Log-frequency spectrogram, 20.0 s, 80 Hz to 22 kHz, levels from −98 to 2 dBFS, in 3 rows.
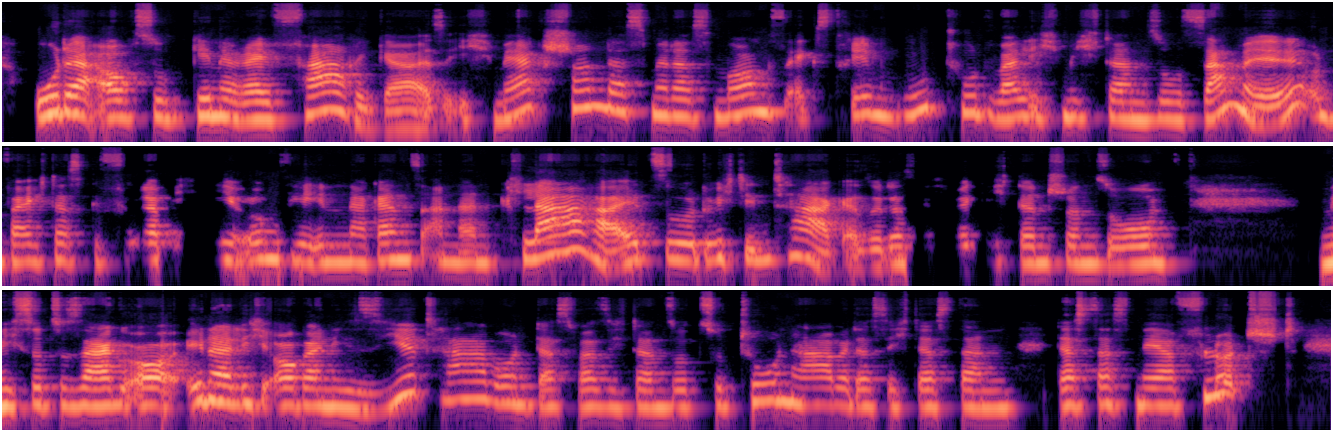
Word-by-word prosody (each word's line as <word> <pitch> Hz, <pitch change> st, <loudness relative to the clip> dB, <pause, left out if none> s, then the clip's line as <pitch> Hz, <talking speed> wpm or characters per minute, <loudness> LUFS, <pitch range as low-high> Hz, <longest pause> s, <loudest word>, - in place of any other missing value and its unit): oder 245 Hz, -1 st, +6 dB
auch 215 Hz, 0 st, 0 dB
so 215 Hz, -2 st, -5 dB
generell 205 Hz, -3 st, +3 dB
fahriger. 200 Hz, -, +2 dB
Also, 145 Hz, -, -1 dB
ich 195 Hz, +2 st, -11 dB
merke 280 Hz, +10 st, -1 dB
schon, 325 Hz, +1 st, 0 dB
dass 275 Hz, -3 st, -2 dB
mir 235 Hz, -, +1 dB
das 225 Hz, 0 st, -3 dB
morgens 260 Hz, +4 st, 0 dB
extrem 240 Hz, -5 st, -4 dB
gut 300 Hz, +7 st, -3 dB
tut, 255 Hz, -5 st, -4 dB
weil 205 Hz, +3 st, +1 dB
ich 220 Hz, -1 st, -8 dB
mich 215 Hz, 0 st, -5 dB
dann 205 Hz, -2 st, -1 dB
so 200 Hz, 0 st, -5 dB
sammele 200 Hz, -, +3 dB
und 230 Hz, -3 st, -4 dB
weil 215 Hz, 0 st, 0 dB
ich 210 Hz, -, -12 dB
das 220 Hz, -1 st, -7 dB
Gefühl 205 Hz, +2 st, -15 dB
habe, 225 Hz, 0 st, +1 dB
ich -, -, -22 dB
gehe 230 Hz, +1 st, -3 dB
irgendwie 230 Hz, -3 st, -2 dB
in 210 Hz, +1 st, -3 dB
'ner 205 Hz, -1 st, -2 dB
ganz 230 Hz, +2 st, +1 dB
anderen 210 Hz, -1 st, -4 dB
Klarheit 240 Hz, -, +5 dB
so 230 Hz, -2 st, -1 dB
durch 225 Hz, +1 st, -4 dB
den 230 Hz, 0 st, -4 dB
Tag. 250 Hz, +1 st, +2 dB
Also, 175 Hz, -, -4 dB
dass 195 Hz, +2 st, -3 dB
ich -, -, -47 dB
wirklich 215 Hz, +1 st, -20 dB
dann 200 Hz, 0 st, -2 dB
schon 200 Hz, -1 st, -3 dB
so 200 Hz, +1 st, -2 dB, 0.7 s
mich 205 Hz, 0 st, +2 dB
sozusagen 215 Hz, -1 st, +4 dB
or 220 Hz, 0 st, +6 dB
innerlich 240 Hz, -2 st, +4 dB
organisiert 215 Hz, -, +1 dB
habe 275 Hz, -2 st, -3 dB
und 225 Hz, -1 st, -4 dB
das, 205 Hz, -1 st, -5 dB
was 205 Hz, 0 st, -4 dB
ich 200 Hz, 0 st, -8 dB
dann 200 Hz, -1 st, -3 dB
so 200 Hz, 0 st, -7 dB
zu 200 Hz, +1 st, -7 dB
tun 255 Hz, +1 st, -2 dB
habe, 215 Hz, 0 st, -2 dB
dass 205 Hz, 0 st, -6 dB
ich 200 Hz, -1 st, -10 dB
das 205 Hz, 0 st, -4 dB
dann 195 Hz, -1 st, -4 dB, 0.2 s
dass 215 Hz, +1 st, -1 dB
das 225 Hz, 0 st, -5 dB
mehr 215 Hz, -1 st, 0 dB
flutscht, 300 Hz, +10 st, -1 dB
215 Hz, 210 wpm, -22 LUFS, 205-235 Hz, 0.7 s, oder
